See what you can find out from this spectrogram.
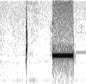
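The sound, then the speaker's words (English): A voicemail system plays one loud, steady, mid-pitched tone to start recording a message, preceded by a brief click in otherwise near silence. “You have reached the voicemail of Don Gillis. Please leave your message at the tone.”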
